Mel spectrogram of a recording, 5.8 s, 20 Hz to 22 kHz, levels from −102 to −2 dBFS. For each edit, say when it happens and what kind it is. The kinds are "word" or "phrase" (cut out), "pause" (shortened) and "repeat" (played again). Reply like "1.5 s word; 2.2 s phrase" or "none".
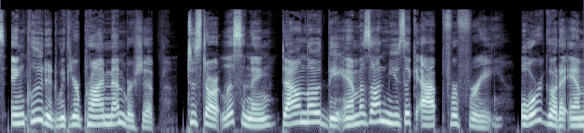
none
